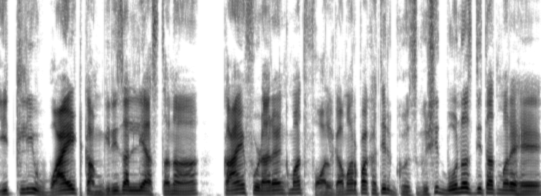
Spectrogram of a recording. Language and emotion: Goan Konkani, disgusted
